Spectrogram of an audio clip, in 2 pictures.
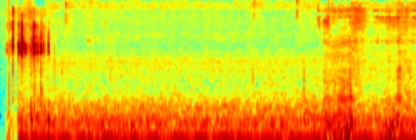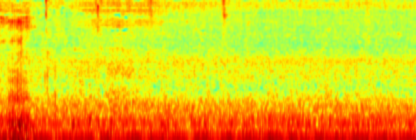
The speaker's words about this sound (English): If a dog snoring doesn't cleanse your soul, I don't know what will. All right, that was the cleanse.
